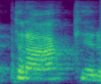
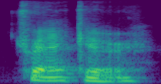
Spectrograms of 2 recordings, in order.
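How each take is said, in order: First: The word is pronounced the Brazilian Portuguese way. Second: The word is pronounced the English way. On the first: "aqui no Brasil, é Tracker" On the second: "ela falou do jeito que se falaria em inglês"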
